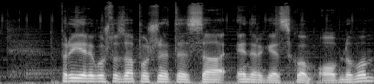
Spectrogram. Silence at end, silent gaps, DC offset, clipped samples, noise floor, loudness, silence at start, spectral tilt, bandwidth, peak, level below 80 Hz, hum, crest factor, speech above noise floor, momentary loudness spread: 0 s; none; under 0.1%; under 0.1%; -34 dBFS; -13 LUFS; 0.05 s; -6 dB/octave; 19 kHz; 0 dBFS; -34 dBFS; none; 14 dB; 22 dB; 5 LU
